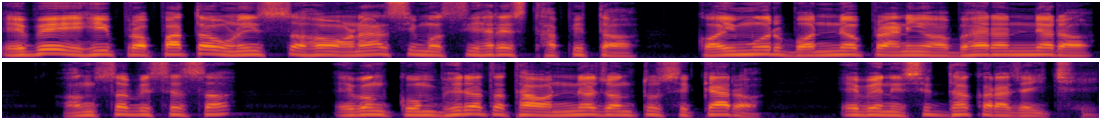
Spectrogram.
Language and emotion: Odia, neutral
